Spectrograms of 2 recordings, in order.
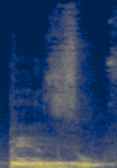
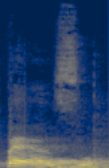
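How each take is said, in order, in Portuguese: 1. A vogal 'e' tônica é fechada. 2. A vogal 'e' tônica é aberta.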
